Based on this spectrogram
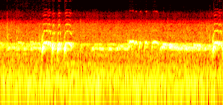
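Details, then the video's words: Local wild zebra dove, a strong singer used as a lure to draw other doves into calling, giving a rapid bubbling cooing series around a steady mid pitch, with stuttering trilled notes repeated through the phrase; faint background hiss. "burung perkutut lokal Gacor manggung - pancingan pikat paling Ampuh mengundang bunyi"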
